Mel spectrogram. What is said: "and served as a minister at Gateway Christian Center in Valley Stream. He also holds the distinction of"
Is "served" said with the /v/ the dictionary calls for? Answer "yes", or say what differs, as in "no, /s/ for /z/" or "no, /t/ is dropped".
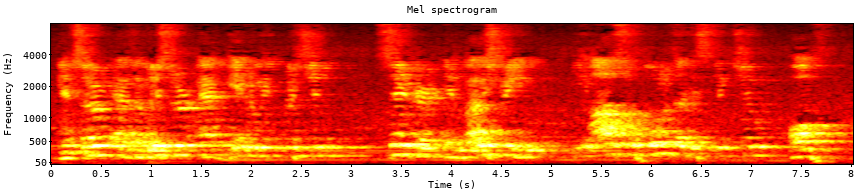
no, /v/ is dropped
